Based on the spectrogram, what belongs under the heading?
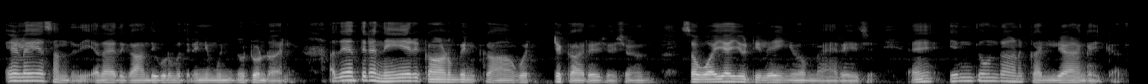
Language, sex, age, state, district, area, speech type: Malayalam, male, 18-30, Kerala, Kozhikode, rural, spontaneous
